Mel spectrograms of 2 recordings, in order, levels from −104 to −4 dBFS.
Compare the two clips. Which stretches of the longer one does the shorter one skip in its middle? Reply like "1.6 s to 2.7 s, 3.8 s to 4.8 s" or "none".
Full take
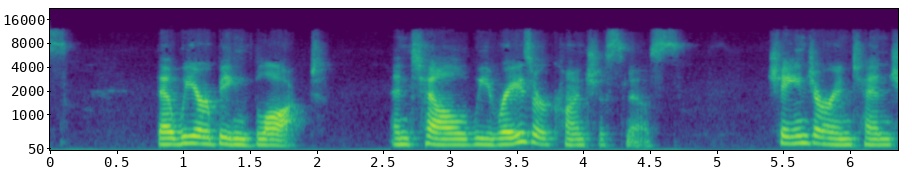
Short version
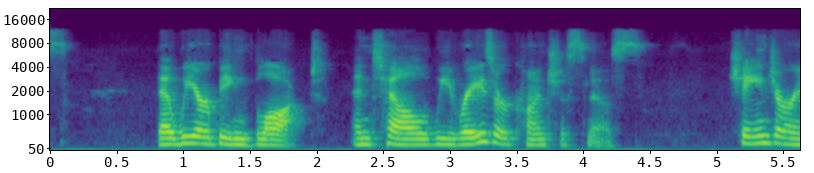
2.2 s to 2.4 s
